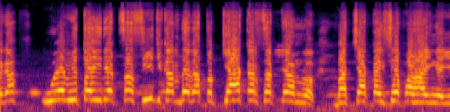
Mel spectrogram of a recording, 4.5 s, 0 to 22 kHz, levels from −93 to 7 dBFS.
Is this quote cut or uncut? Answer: uncut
